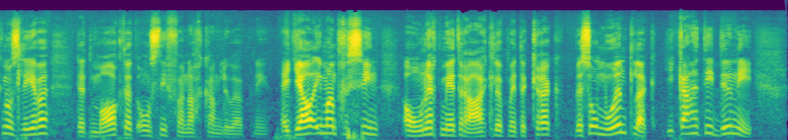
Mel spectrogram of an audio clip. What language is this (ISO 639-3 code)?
nld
